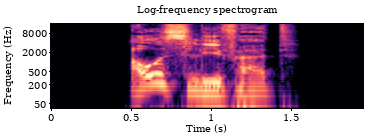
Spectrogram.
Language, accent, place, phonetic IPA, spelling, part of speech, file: German, Germany, Berlin, [ˈaʊ̯sˌliːfɐt], ausliefert, verb, De-ausliefert.ogg
- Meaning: inflection of ausliefern: 1. third-person singular dependent present 2. second-person plural dependent present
